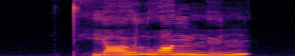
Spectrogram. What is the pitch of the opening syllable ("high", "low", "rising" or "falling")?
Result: rising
